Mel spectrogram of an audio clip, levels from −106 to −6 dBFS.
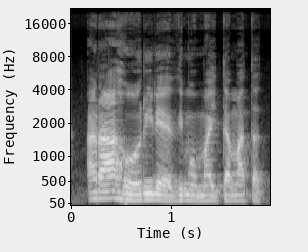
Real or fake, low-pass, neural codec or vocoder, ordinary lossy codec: real; 19.8 kHz; none; none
